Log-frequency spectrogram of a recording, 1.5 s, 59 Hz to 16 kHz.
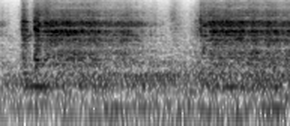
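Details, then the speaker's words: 2002 Dodge Dakota 3.9L V6 Magnum, serpentine tensioner pulley spun by hand during a belt change while the other pulleys are quiet: a gritty, dry whirr in two short bursts from a bad tensioner pulley bearing that needs replacing. "we've got a bad bearing in that so it's time to change this out"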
